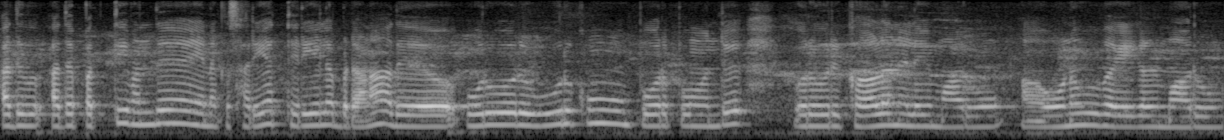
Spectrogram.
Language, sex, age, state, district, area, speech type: Tamil, female, 18-30, Tamil Nadu, Tirunelveli, rural, spontaneous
